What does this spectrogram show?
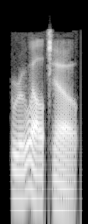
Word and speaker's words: Revuelto: The Italian automaker Lamborghini produces a mid-engine plug-in hybrid sports car known as the Revuelto, Spanish pronunciation, Revuelto.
